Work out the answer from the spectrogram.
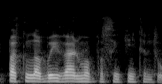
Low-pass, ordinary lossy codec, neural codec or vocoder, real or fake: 9.9 kHz; AAC, 64 kbps; autoencoder, 22.05 kHz, a latent of 192 numbers a frame, VITS, trained on one speaker; fake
